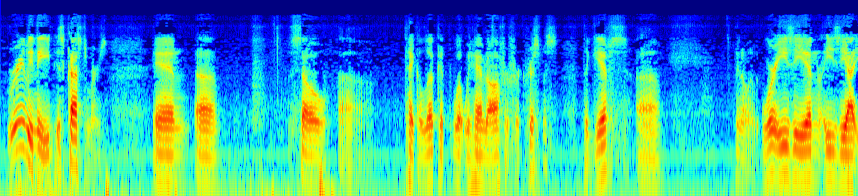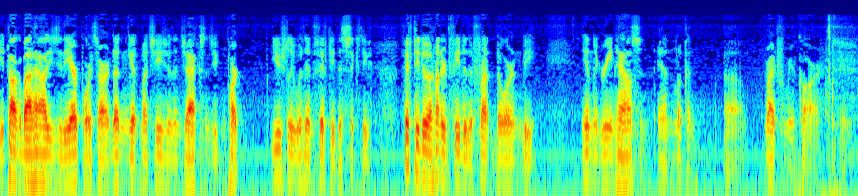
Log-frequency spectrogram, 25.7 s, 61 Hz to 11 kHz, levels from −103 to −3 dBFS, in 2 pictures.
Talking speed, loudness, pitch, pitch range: 175 wpm, -24 LUFS, 90 Hz, 60-95 Hz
